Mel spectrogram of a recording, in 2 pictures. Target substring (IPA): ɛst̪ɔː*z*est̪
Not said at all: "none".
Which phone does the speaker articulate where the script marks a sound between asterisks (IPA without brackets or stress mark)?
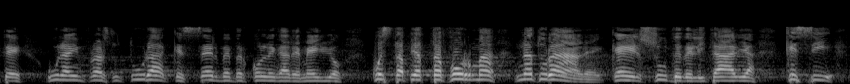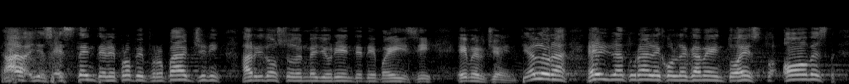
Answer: v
